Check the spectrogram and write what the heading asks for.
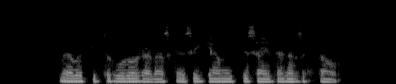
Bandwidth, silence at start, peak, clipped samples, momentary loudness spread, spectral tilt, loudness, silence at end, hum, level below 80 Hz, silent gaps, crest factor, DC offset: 6.2 kHz; 0.6 s; -18 dBFS; under 0.1%; 7 LU; -8.5 dB/octave; -34 LUFS; 0.55 s; none; -66 dBFS; none; 16 dB; under 0.1%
